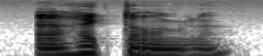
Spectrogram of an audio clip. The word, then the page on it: rectangle: [ʁɛk.tɑ̃ɡl]; France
